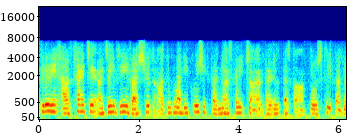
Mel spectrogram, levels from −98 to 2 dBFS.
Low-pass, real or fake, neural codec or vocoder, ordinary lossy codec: 7.2 kHz; fake; codec, 16 kHz, 0.5 kbps, FreqCodec, smaller model; AAC, 48 kbps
